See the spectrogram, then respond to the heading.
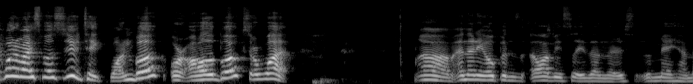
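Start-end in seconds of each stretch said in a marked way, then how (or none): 0.0-2.9 high-pitched bewildered question in imitation; mock confusion. Ash wonders which book to take, mock confusion. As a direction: ask it as if hopelessly stumped. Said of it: "why he's so confused".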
